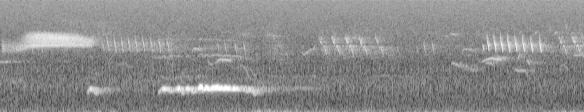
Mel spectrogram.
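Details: Tawny owl sitting openly gives a drawn-out, steady low hoot lasting over a second, with a quavering tail. Small birds add high trills and short whistles, and a faint rushing noise runs underneath.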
